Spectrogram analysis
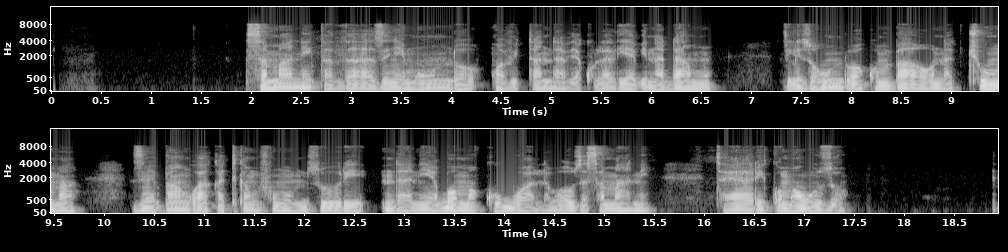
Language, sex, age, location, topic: Swahili, male, 18-24, Dar es Salaam, finance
